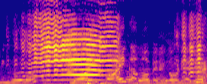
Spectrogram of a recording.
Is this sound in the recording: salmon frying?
no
